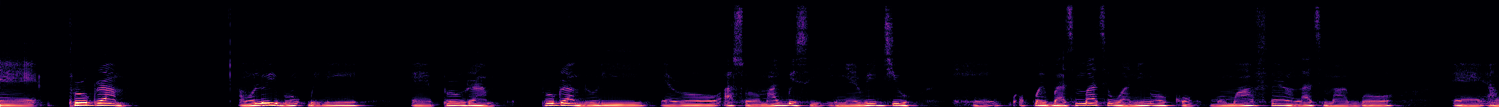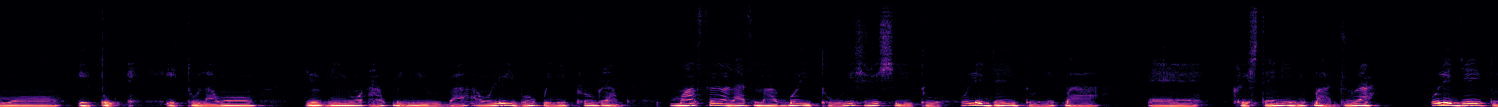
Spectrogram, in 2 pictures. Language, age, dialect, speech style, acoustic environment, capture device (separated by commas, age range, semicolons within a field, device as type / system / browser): Yoruba, 18-24, Nigeria - Lagos Yoruba, relaxed, nature, mobile / Linux / Chrome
